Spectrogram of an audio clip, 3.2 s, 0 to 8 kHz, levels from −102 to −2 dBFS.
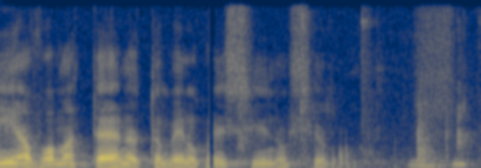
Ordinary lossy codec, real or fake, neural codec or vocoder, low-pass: none; real; none; none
